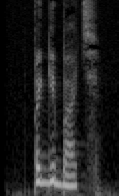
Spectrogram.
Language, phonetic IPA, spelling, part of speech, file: Russian, [pəɡʲɪˈbatʲ], погибать, verb, Ru-погибать.ogg
- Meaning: to perish, to die of unnatural causes, to be killed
